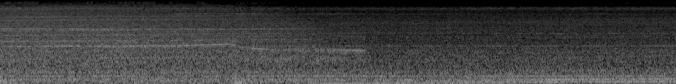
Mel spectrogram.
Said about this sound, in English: Calico is now repositioning the A-10 for a pass down the show line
